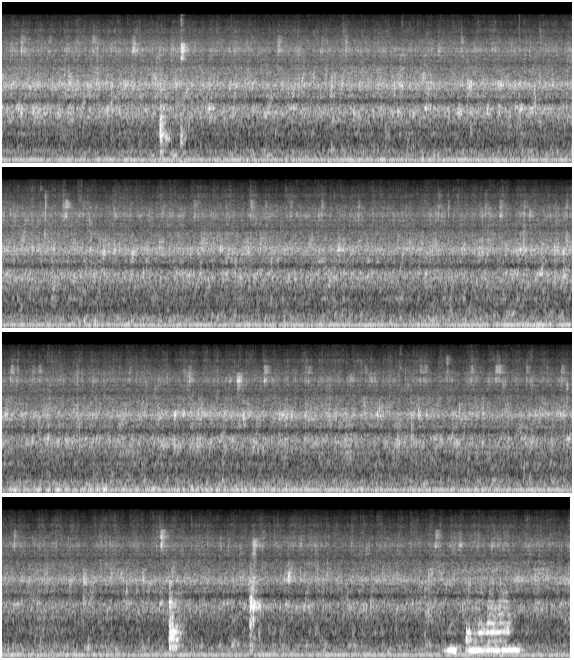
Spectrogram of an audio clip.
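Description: Chicken karahi sizzling steadily in a wok on the stove, an even hiss with faint crackles over a low steady hum. A few knocks around a second or two in and near the end, and a short pitched sound just before the end.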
